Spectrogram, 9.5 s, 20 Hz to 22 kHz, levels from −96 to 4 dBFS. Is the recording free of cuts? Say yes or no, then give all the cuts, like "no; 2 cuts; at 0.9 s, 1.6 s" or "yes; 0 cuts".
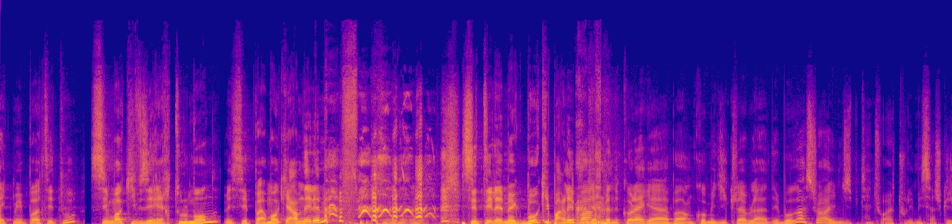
no; 3 cuts; at 0.9 s, 2.3 s, 5.9 s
